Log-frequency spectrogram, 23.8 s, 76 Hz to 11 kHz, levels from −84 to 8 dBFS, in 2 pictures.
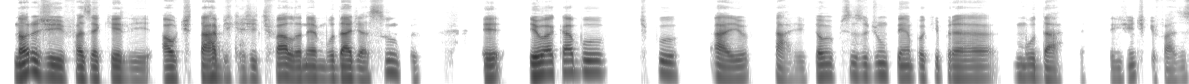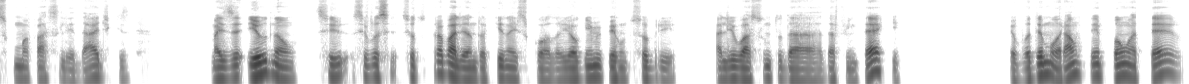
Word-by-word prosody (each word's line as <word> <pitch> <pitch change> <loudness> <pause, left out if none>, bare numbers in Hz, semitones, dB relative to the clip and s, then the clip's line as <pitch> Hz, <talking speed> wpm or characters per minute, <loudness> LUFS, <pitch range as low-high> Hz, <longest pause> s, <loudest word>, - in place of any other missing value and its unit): na 120 - +10
hora 155 +3 +9
de 120 -4 +4
fazer 105 0 +3
aquele 95 -2 -1
alt 105 0 +3
tab 110 0 +7
que - - -17
a - - -8
gente 105 0 -8
fala, 115 -4 +6
né, 110 0 +3
mudar 105 +1 +5
de 100 0 -2
assunto, 100 +1 -5 0.6
eh, 115 0 +3 0.3
eu 130 +2 +10
acabo, 150 +1 +2 0.3
tipo 135 -4 -3 0.3
ah, 115 -4 +4
eu 105 +2 -3 0.2
tá 100 -5 -3
então 95 +5 -1
eu 125 - -5
preciso 120 +1 -8
de 125 - -12
tempo 115 -1 -4
aqui 110 +2 -8
pra 105 0 -3 0.2
mudar. 110 -6 -4 0.4
Tem 100 0 -13
gente 115 +5 -10
que - - -17
faz 90 0 -11
isso 100 - -13
com - - -16
uma 105 -1 -7
facilidade 100 +2 -9
que 105 - -20 0.9
mas 100 +1 -2
e 115 - -2
eu 125 +5 +8
não. 105 -8 -2 0.2
Se 120 0 -6
se 115 - -11
você 115 -2 -5
se - - -18
eu 115 - -4
tô - - -28
trabalhando 105 -9 +1
aqui 105 +4 -5
na 105 -1 -4
escola 95 -1 -9
e 100 - -6
alguém 100 +3 -1
me 115 0 -1
pergunta 100 -2 -5
sobre 100 -2 -8 0.4
ali 100 +1 -5
o 105 -1 +2
assunto 105 +2 -6
da 95 -2 -4
da 95 +2 -8
fintech 95 - -1 1.1
eu 90 - -7
vou 95 +3 -5
demorar 120 -3 +1
um 140 - -2
tempão 125 -1 -2
até 125 +7 -2
105 Hz, 175 wpm, -26 LUFS, 100-120 Hz, 1.1 s, na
